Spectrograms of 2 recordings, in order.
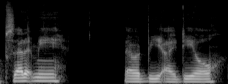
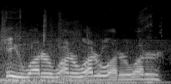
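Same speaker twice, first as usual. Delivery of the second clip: rising, higher-pitched frantic repetition; panicked urgency; 5 semitones higher, faster than usual. Real, not acted. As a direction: chant it urgently as the pitch climbs. Player urgently needs water while falling.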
